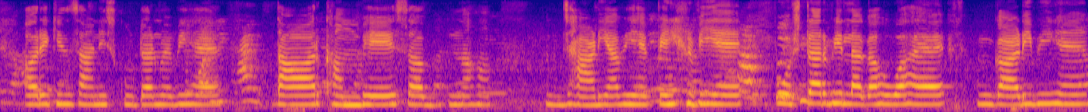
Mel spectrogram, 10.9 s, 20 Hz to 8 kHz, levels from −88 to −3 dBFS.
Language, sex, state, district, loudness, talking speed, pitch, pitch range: Hindi, female, Chhattisgarh, Kabirdham, -21 LUFS, 140 wpm, 240 Hz, 235-255 Hz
